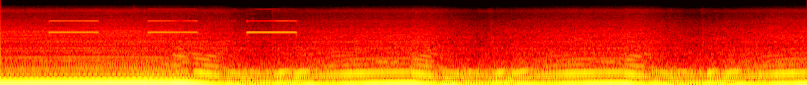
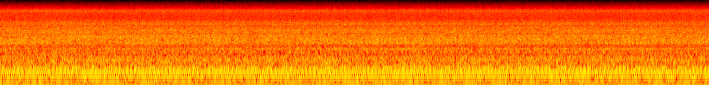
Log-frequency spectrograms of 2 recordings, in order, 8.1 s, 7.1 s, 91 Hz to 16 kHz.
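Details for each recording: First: 1992 Honda Accord after timing belt and water pump work: idle surges and sags about every two seconds once a part is unplugged. Hunting idle; the idle air control valve is suspected and was then cleaned with carb cleaner. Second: 1992 Honda Accord after cleaning the idle air control valve with carb cleaner, warming up: even, steady idle with smooth low rumble, high but consistent, no hunting or surging.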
